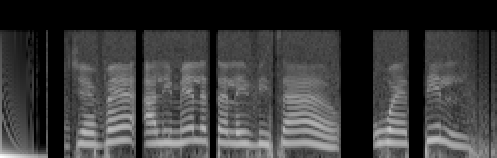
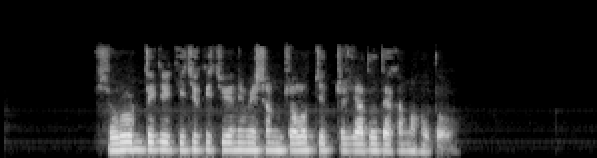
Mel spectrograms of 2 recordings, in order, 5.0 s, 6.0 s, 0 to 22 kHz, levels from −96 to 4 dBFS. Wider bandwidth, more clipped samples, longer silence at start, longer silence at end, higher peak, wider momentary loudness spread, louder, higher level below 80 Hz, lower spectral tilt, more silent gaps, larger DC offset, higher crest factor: first, 11 kHz vs 7.6 kHz; neither; second, 0 s vs 1 s; second, 0 s vs 1.5 s; about the same, -2 dBFS vs -2 dBFS; second, 7 LU vs 12 LU; second, -31 LUFS vs -17 LUFS; first, -48 dBFS vs -56 dBFS; second, -5 dB/octave vs -7.5 dB/octave; first, 0.48-0.64 s, 1.36-1.43 s, 2.09-2.17 s, 3.40-3.72 s, 4.07-4.23 s vs none; neither; about the same, 20 dB vs 16 dB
